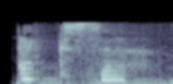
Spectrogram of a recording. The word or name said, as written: exa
